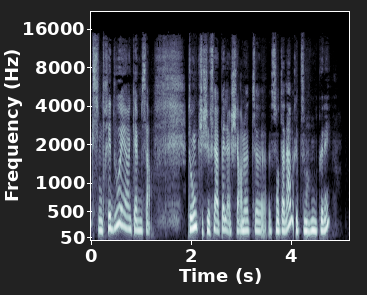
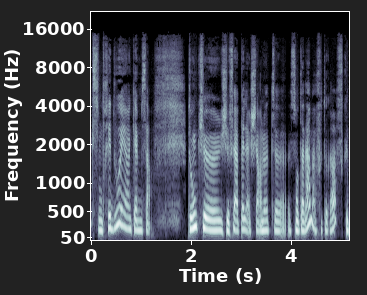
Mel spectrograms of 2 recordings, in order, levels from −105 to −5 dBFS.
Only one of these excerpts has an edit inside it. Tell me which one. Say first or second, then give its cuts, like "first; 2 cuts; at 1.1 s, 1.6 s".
first; 2 cuts; at 2.2 s, 4.0 s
